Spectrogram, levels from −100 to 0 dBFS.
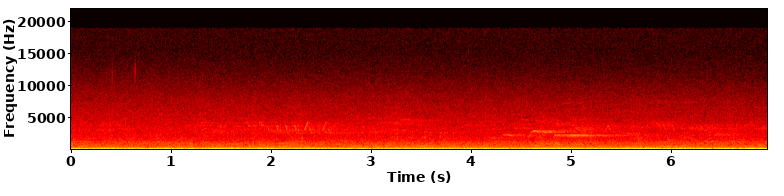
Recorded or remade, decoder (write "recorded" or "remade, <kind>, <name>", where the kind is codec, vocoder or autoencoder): recorded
